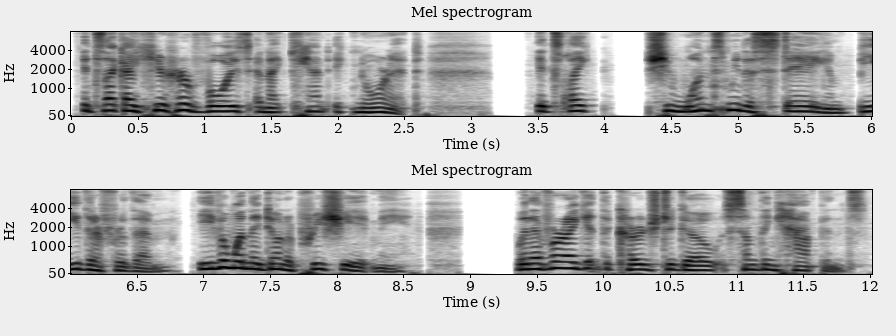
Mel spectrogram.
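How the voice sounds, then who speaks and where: Male narrator doing a gentle, timid young man, raised pitch, soft and shaky.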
